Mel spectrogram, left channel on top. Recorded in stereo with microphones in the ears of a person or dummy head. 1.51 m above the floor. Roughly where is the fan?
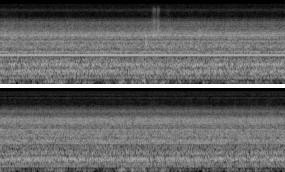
Right.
